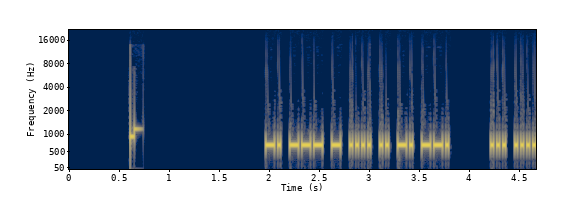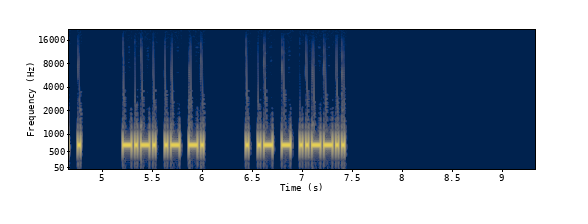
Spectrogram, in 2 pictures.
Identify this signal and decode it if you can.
Morse code, heard as a keyed tone, about 40 wpm, 700 Hz. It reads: NOTHING SHE CAN EAT?
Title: 2x Word-Spacing - Sentences from Top 500 Words - 40wpm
